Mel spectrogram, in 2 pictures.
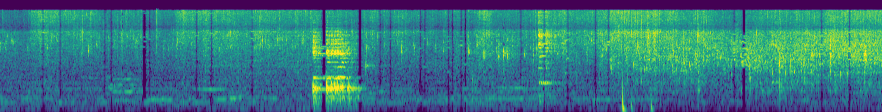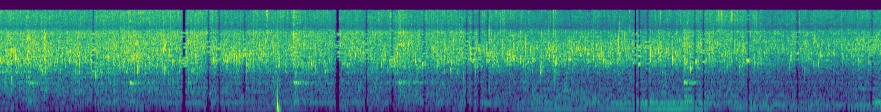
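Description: Boiled whole potatoes sizzling as they fry in hot oil in a metal kadai, the sizzle growing louder about five seconds in. A metal spatula turns them with occasional clinks and scrapes against the pan, one louder about three seconds in.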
